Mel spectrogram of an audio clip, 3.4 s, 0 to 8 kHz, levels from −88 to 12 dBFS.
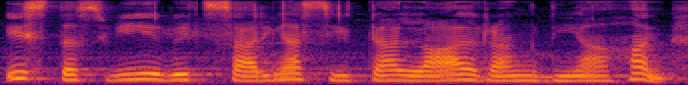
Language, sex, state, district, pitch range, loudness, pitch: Punjabi, female, Karnataka, Bangalore, 165-200 Hz, -15 LUFS, 185 Hz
